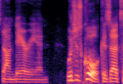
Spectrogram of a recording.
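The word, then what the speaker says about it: Dondarrion: name right right out the gate and it's dondarian which is cool because that's another you know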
